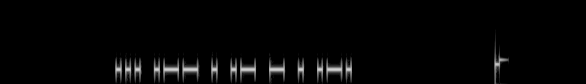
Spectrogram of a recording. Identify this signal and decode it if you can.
Morse code, heard as a keyed tone, about 25 wpm, 700 Hz. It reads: SWEATER
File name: practice / 25wpm / Easy Words with Hints - 25wpm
